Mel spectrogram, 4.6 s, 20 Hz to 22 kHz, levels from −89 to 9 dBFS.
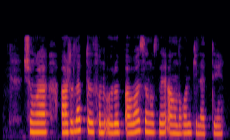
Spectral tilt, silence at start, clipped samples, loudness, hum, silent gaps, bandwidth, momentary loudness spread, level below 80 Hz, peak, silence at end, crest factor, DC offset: -4.5 dB/octave; 0.5 s; under 0.1%; -21 LUFS; none; none; 7.8 kHz; 9 LU; -70 dBFS; -4 dBFS; 0.15 s; 18 dB; under 0.1%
